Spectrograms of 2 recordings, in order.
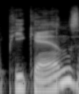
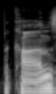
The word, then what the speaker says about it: pecan: Some people might say pecans, but pecans is, I think, more the American pronunciation, especially in the south.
